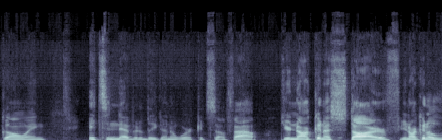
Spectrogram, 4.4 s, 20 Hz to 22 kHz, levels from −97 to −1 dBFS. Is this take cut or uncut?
cut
